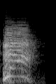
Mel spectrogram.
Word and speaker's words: Ra: Egyptian sun god. One syllable yan. Ra!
